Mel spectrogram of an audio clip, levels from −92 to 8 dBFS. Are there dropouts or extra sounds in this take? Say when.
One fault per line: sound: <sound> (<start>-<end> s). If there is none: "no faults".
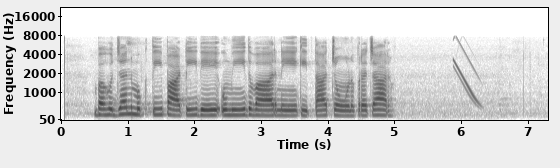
sound: chirp (5.9-6.4 s)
